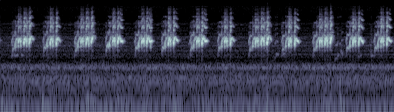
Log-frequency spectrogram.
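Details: Wild barn owl pair visiting a nest box in Florida, recorded by a live nest cam. Short raspy, chittering bursts repeat rapidly, about three or four per second, with a faint low hum underneath.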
